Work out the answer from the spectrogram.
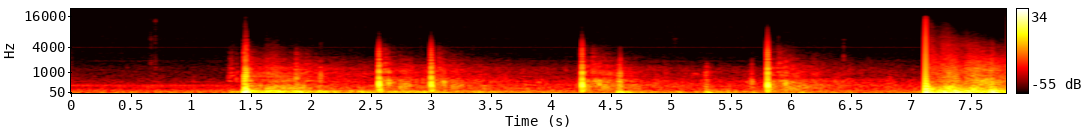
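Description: A 10-inch (No. 10) chrysanthemum shell with a rising tail being fired. A sharp bang about a second and a half in, then about five sharp pops spread over the next few seconds. Near the end comes a much louder, deeper boom that rumbles on.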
